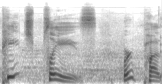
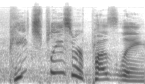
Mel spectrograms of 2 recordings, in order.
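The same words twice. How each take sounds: First: The word please gets strong extra force. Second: The word please gets no extra force. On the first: The speaker calls it right. "you got to put a lot of oomph on the please" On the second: The speaker calls it wrong. "we've been pronouncing it wrong"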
